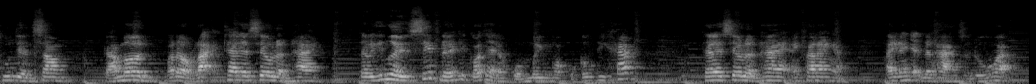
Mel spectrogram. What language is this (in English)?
Vietnamese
